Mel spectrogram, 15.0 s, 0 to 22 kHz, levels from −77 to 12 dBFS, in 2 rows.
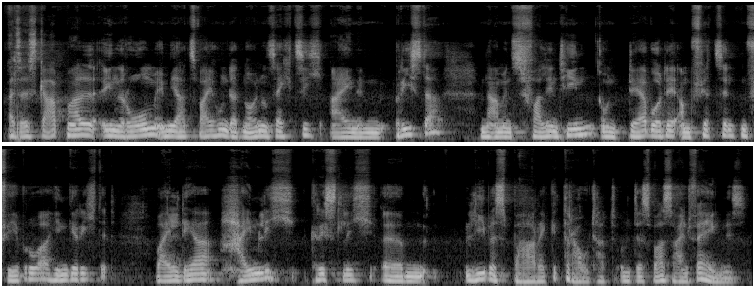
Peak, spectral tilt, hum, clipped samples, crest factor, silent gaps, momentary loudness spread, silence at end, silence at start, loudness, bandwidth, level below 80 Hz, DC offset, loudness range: -6 dBFS; -5 dB/octave; none; under 0.1%; 12 dB; none; 7 LU; 0.1 s; 0.05 s; -17 LUFS; over 20 kHz; -36 dBFS; under 0.1%; 2 LU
